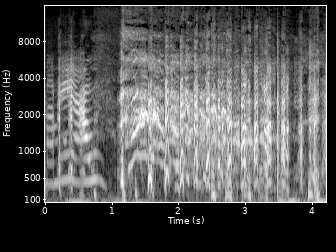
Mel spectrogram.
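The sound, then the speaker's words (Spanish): Several cats meow loudly, starting with a drawn-out wavering meow and then breaking into a dense, overlapping chorus of yowls and mews that keeps going without pause. “Esos gatos son bien desmadrosos.”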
